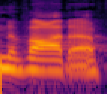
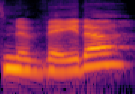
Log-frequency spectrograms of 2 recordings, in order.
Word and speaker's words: Nevada: The first A in Nevada, pronounced A. Oh, I guess it's Nevada? Shit. I've been pronouncing it wrong the whole time.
